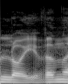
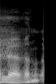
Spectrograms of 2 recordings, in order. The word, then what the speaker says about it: Leuven: Ja, ikke noe Loiven eller noe sånt, det er Løven.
